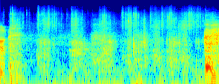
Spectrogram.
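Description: Footsteps on loose gravel at a walking pace, a run of short crunching steps.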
